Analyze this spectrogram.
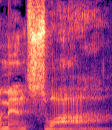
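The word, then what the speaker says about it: Mån.sôör: And Mansoor is now Mansoir. Mansoir. With plenty of accent marks.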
